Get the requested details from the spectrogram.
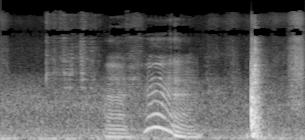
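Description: A metal bar scrapes and squeaks against a metal frame.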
